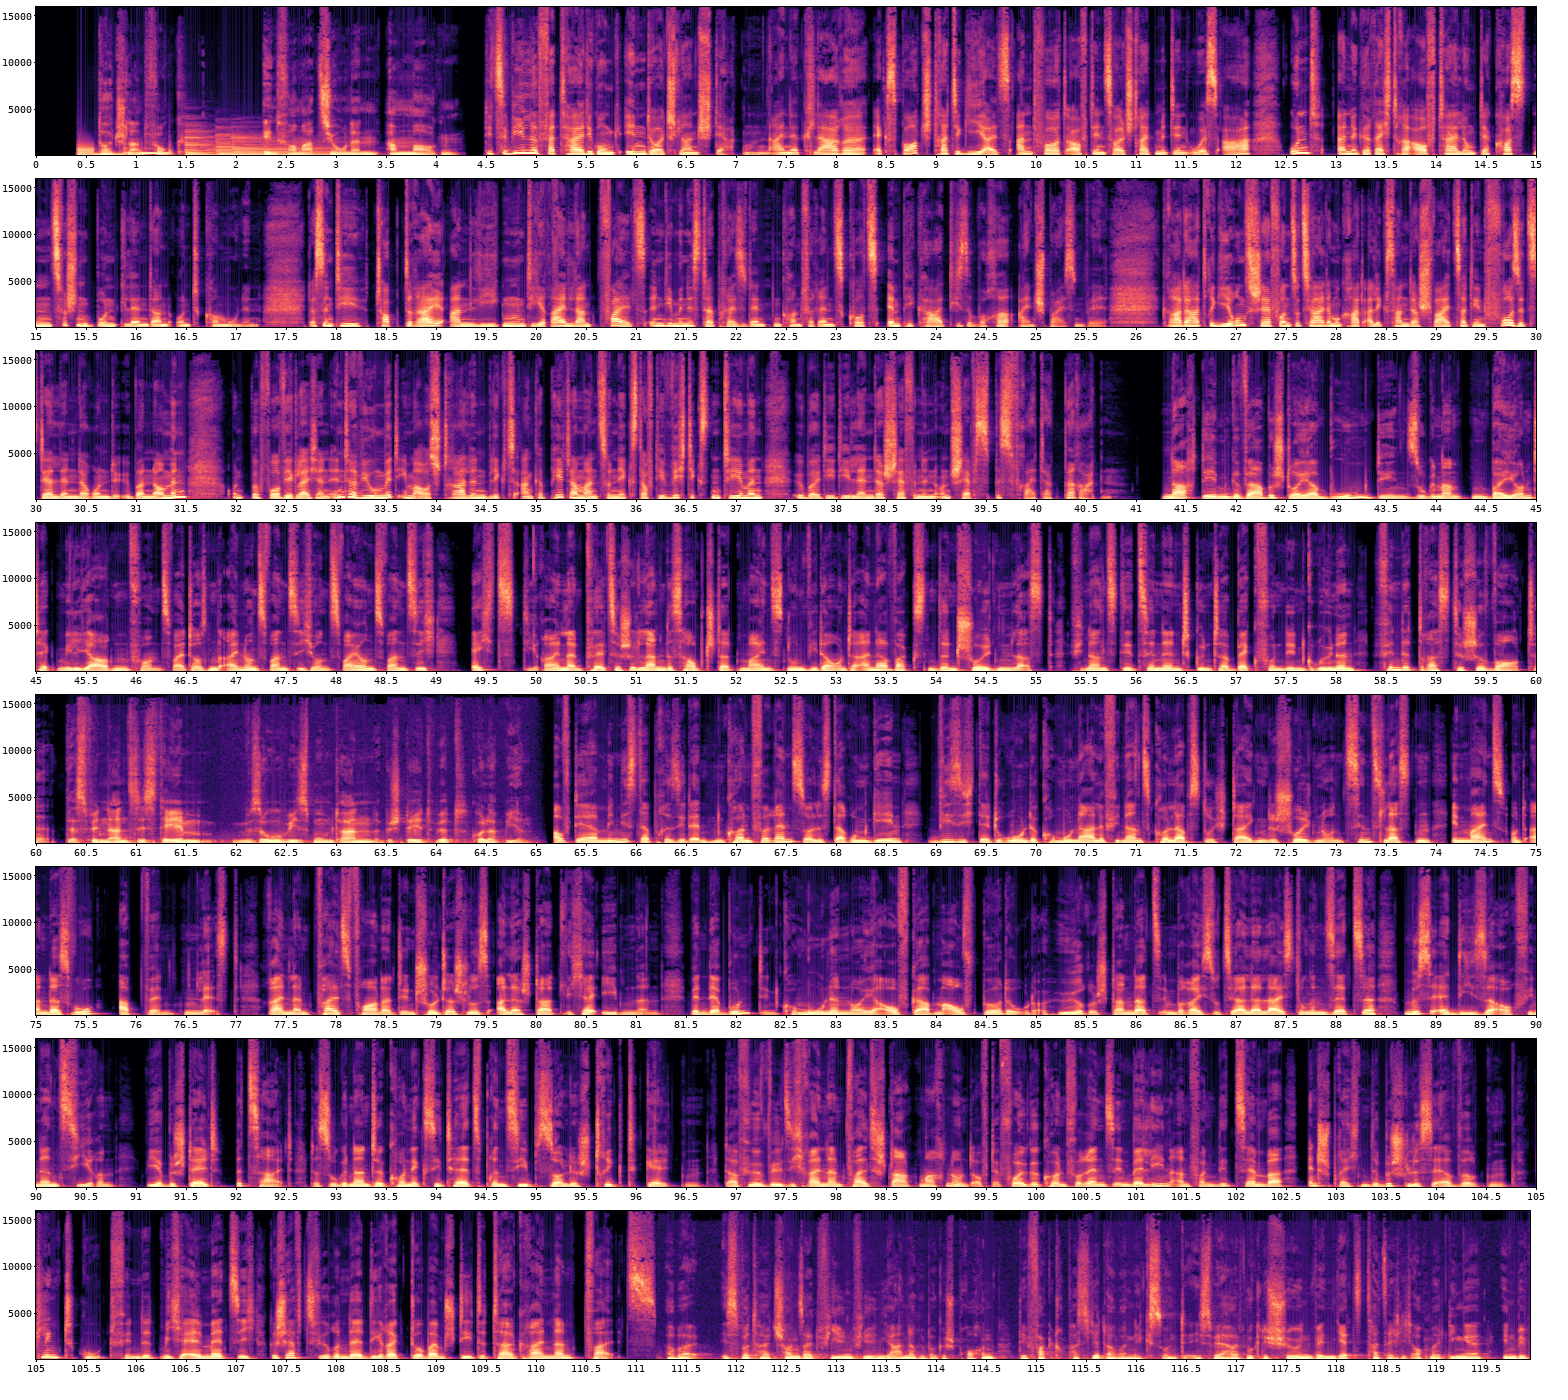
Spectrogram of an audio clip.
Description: Ministerpräsidentenkonferenz in Mainz - Interview mit Alexander Schweitzer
